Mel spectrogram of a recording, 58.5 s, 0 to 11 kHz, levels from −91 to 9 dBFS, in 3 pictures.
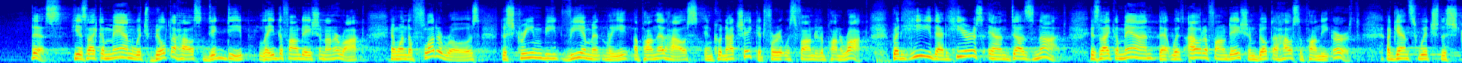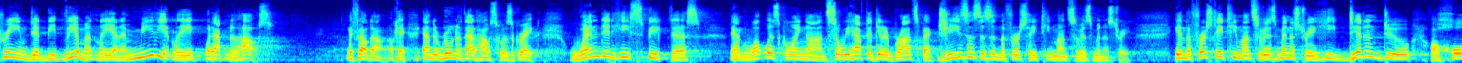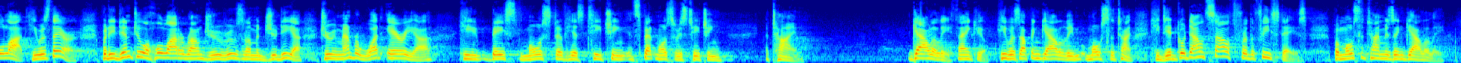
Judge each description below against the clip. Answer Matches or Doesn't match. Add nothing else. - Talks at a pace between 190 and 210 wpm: Matches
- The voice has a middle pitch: Matches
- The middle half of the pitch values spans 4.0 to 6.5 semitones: Matches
